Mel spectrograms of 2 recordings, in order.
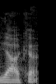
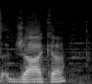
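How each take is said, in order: First: The name is pronounced the German way. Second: The name is pronounced the English way.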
